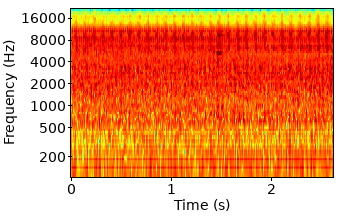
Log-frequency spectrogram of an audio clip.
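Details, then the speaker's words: Mitsubishi 6R10 diesel tractor head, just fitted with a remapped ECU after low power and fuel knocking: starts on one click and settles to an even, smooth idle; the former knocking is gone. "Goods na goods na guys oh. dating knocking pero ngayon ang pino ng andar oh"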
